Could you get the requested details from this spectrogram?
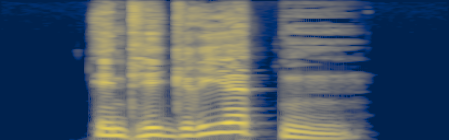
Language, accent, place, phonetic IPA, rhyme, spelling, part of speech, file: German, Germany, Berlin, [ˌɪnteˈɡʁiːɐ̯tn̩], -iːɐ̯tn̩, integrierten, adjective / verb, De-integrierten.ogg
- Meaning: inflection of integrieren: 1. first/third-person plural preterite 2. first/third-person plural subjunctive II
